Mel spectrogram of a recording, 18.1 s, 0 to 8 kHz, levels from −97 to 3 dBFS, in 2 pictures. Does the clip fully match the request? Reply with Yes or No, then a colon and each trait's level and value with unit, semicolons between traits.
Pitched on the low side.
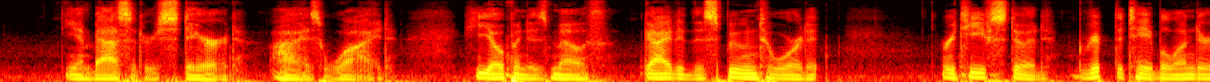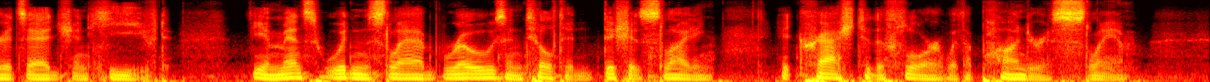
Yes: very low, 90 Hz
